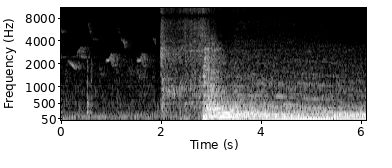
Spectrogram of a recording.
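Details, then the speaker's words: 2005 Mercedes CLK500, M113 V8, started after replacing leaking valve cover gaskets and breather cover. It fires after a pause, blips once, then settles into a deep, steady, even rumble; healthy exhaust. "Sounds pretty good."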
